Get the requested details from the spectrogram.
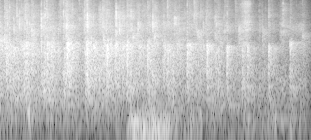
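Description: A crowd applauds in appreciation of a man who has just shared his story, dense overlapping claps forming a bright, crackling wash that holds even and fairly loud for several seconds, then begins to thin out toward the end.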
